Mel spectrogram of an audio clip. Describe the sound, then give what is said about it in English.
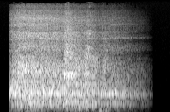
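A single heavy, forceful breath from a woman, loud, a rough airy exhale lasting over a second before cutting off, with no talking. “She's breathing through it because she knows it's going to power you up.”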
